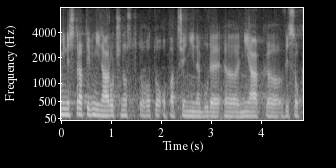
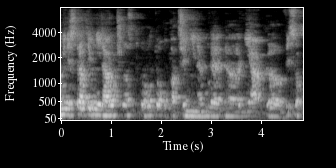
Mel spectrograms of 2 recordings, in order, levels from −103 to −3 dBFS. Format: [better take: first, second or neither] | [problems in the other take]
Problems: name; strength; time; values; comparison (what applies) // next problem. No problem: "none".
first | noise reduction (classical method WPE with log-MMSE)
